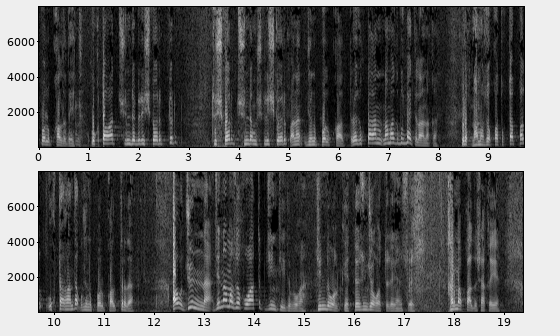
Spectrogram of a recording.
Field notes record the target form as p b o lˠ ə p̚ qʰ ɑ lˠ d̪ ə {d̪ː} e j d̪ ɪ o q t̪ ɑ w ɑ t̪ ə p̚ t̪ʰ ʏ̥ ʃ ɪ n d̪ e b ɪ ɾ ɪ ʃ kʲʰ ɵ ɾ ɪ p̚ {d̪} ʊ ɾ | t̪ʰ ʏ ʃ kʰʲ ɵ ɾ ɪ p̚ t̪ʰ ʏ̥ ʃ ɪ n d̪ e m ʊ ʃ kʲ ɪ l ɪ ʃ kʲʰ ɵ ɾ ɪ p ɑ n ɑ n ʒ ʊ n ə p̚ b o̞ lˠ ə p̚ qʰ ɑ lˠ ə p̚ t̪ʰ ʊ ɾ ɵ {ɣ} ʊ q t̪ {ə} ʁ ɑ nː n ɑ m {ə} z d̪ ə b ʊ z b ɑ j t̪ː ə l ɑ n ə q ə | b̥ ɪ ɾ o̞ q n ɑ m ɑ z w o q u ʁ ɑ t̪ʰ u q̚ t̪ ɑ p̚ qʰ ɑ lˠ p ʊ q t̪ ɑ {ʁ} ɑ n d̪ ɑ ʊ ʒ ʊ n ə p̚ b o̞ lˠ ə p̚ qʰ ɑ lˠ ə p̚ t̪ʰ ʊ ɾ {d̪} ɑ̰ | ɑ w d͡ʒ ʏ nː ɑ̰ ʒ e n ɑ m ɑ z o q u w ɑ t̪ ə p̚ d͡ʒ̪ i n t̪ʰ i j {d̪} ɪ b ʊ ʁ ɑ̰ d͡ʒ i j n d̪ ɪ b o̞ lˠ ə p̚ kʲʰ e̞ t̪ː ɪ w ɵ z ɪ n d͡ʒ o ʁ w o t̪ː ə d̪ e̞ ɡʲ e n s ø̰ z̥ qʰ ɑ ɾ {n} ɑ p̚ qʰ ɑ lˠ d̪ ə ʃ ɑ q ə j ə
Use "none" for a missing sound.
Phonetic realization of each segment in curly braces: d̪, t̪, z, ɑ, ɑ, ʁ, d̪, d̪, m

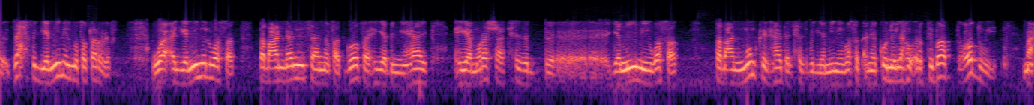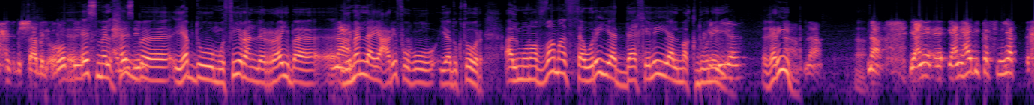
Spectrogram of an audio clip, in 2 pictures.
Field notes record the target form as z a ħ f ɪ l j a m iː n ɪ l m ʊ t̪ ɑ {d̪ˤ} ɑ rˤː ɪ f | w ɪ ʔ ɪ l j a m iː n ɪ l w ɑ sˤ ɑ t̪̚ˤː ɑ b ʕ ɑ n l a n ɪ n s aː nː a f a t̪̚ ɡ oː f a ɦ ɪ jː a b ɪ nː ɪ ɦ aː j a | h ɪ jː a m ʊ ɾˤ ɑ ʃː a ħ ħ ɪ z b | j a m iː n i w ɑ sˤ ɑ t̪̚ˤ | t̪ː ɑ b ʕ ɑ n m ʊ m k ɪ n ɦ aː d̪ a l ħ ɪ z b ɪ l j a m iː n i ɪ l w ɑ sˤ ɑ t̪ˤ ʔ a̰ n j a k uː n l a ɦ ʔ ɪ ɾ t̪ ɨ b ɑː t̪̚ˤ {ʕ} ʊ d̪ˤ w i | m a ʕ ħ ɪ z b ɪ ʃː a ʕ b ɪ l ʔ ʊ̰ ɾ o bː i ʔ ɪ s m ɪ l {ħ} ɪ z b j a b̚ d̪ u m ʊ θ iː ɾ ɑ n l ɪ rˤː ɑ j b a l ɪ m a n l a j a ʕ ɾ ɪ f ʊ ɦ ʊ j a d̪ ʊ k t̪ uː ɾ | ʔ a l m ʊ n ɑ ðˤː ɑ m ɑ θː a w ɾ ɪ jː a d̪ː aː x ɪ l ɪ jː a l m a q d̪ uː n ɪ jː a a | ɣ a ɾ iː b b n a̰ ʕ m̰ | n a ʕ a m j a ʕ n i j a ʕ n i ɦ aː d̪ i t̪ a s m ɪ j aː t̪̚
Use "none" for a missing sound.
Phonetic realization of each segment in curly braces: t̪ˤ, ʕ, ħ

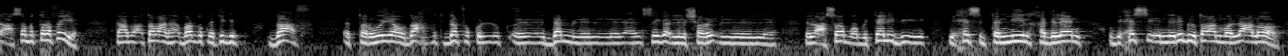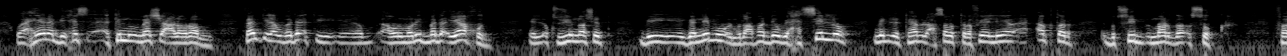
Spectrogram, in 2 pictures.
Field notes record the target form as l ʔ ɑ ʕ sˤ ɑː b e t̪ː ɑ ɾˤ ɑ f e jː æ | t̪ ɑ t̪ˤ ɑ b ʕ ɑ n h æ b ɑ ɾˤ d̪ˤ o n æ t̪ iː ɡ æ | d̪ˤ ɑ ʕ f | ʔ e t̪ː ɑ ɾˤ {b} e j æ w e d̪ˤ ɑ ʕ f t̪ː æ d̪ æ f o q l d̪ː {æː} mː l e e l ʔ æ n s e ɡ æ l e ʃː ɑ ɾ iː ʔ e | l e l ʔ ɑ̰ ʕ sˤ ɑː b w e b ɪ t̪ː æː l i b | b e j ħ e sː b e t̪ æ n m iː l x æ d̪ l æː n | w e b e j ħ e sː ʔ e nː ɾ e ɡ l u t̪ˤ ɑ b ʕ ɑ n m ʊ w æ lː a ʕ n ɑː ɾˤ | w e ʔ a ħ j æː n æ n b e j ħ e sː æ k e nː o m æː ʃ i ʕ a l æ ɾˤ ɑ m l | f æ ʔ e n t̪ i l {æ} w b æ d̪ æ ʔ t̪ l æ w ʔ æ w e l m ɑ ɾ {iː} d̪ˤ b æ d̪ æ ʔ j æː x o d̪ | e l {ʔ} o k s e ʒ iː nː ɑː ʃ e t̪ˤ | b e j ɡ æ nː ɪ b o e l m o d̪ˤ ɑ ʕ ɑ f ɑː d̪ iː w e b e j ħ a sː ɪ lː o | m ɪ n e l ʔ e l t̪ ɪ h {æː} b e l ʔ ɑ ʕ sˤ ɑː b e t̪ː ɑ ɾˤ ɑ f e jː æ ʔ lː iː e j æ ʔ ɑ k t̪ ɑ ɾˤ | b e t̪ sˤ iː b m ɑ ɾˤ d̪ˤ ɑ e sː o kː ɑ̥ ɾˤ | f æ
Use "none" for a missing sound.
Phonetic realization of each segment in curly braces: w, æ, æ, iː, ʔ, æː

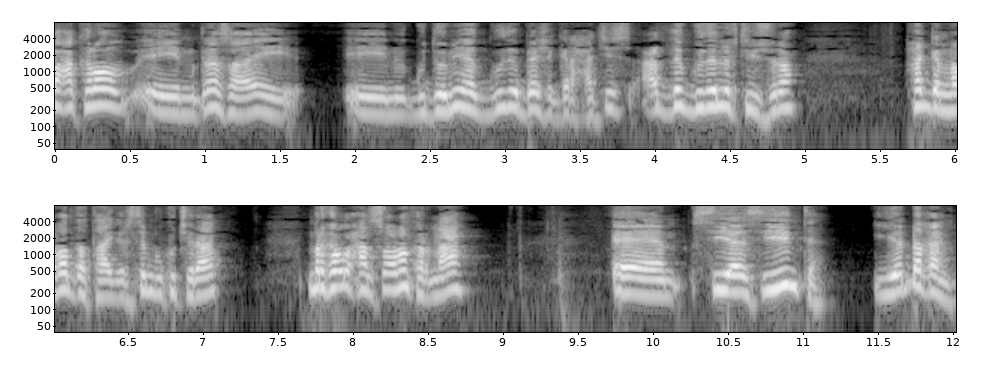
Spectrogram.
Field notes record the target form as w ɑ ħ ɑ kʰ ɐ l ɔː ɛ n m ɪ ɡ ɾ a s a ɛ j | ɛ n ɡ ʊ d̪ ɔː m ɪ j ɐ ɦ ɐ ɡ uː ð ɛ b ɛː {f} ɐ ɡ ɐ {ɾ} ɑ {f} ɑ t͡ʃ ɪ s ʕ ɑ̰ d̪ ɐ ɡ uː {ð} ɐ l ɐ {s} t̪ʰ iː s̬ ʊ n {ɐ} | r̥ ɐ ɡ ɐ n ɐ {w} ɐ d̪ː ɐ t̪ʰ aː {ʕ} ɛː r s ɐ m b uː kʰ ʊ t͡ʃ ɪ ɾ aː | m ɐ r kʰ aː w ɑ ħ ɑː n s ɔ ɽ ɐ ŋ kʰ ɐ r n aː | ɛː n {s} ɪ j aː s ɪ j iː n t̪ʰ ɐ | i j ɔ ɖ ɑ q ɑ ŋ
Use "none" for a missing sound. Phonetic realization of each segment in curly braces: ʃ, ɾ, ħ, ð, f, ɐ, β, ɣ, s

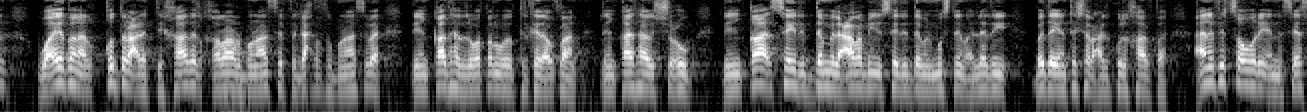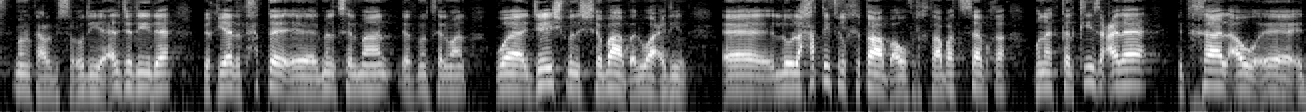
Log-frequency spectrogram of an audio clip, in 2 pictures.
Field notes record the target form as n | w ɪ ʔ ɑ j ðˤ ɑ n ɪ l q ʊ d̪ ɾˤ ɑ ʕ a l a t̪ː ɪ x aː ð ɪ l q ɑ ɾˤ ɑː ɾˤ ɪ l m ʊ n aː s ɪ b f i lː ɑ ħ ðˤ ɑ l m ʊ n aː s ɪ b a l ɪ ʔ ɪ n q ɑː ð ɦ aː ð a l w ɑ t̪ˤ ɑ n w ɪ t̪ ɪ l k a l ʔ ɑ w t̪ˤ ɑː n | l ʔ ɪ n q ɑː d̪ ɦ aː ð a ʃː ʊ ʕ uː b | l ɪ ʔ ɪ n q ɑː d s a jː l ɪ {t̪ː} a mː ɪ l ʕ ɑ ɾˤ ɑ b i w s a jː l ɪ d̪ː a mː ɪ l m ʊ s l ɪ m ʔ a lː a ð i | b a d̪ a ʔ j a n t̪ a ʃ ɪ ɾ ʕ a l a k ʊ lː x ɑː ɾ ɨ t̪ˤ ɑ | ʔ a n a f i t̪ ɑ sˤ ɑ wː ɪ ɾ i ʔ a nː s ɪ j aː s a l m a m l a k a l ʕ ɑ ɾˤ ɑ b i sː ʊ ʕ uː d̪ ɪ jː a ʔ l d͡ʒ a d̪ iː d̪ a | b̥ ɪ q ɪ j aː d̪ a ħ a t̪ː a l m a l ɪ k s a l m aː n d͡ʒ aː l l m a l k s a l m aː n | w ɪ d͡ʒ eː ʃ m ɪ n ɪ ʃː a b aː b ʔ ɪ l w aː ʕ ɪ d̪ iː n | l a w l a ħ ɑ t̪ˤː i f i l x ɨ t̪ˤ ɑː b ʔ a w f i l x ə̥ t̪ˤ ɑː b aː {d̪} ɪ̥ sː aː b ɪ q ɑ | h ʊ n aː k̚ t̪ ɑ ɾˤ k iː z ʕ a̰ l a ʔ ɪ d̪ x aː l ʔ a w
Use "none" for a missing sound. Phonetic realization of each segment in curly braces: d̪ː, t̪

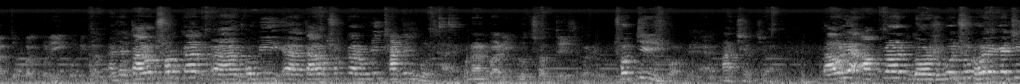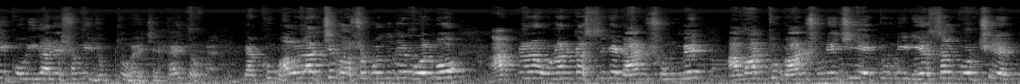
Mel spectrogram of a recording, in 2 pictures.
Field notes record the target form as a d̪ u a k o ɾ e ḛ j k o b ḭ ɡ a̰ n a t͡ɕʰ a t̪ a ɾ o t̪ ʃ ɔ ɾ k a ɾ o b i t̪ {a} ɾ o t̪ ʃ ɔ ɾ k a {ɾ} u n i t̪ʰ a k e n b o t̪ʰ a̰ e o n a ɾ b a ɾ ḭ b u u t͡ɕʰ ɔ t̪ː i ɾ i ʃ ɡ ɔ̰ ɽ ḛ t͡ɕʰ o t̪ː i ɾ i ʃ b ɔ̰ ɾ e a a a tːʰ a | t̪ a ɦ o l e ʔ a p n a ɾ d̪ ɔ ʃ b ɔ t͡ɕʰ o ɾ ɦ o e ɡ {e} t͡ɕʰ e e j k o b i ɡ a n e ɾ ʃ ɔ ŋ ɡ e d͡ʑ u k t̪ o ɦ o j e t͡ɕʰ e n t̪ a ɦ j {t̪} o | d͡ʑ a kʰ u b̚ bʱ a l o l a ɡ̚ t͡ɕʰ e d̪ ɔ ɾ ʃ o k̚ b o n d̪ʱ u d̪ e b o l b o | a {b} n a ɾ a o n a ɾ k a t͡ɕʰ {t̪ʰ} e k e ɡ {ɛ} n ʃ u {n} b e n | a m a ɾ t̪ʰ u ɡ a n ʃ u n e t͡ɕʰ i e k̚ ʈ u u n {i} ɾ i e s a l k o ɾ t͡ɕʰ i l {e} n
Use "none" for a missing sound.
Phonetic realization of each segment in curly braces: a, ɾ, ɛ, t̪, p, t̪ʰ, a, n, i, e

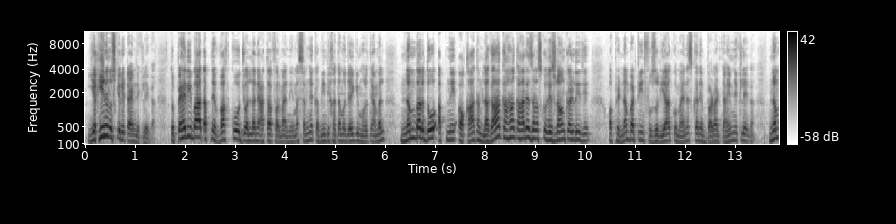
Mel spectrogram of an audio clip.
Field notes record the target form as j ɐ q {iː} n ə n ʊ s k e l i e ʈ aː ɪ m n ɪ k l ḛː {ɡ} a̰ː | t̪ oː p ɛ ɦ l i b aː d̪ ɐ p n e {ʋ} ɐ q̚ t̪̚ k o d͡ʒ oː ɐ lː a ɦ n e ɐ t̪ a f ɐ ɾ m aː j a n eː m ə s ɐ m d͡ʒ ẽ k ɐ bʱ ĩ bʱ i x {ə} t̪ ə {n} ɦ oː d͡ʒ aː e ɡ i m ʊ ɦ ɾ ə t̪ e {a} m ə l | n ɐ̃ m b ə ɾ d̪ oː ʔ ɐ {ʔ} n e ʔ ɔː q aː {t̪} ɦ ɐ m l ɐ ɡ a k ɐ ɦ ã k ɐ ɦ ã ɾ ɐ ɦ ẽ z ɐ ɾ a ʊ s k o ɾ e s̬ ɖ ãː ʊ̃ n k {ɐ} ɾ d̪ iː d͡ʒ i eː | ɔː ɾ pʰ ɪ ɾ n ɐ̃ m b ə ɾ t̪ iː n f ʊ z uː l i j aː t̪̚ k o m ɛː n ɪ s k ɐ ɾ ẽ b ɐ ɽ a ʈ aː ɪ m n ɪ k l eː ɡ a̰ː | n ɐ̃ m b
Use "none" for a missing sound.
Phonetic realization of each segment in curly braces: iː, ɡ, ʋ, ɐ, m, ɐ, p, t̪, ɐ

